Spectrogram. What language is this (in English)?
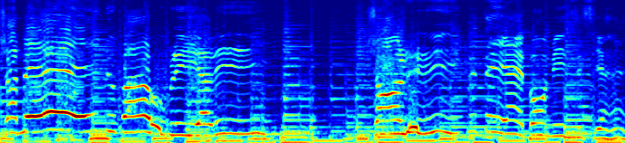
French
